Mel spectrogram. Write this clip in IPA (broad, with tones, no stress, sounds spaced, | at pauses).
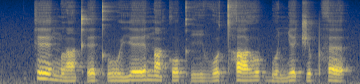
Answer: k eː˦˨ ŋ l ã˨ kʼ e˨ kʼ uː˨ j eː˦ n ã˨ k o˦ kʼ iː˨ v ʊ˦ tʰ a˦ ɣ ʊ˦ ɡ͡b ʊ˨ ɲ e˦˨ t͡ʃ ɪ˦ pʰ ɛ˦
